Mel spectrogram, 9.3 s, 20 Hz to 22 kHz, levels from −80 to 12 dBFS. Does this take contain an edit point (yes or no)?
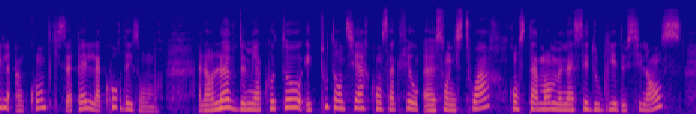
yes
